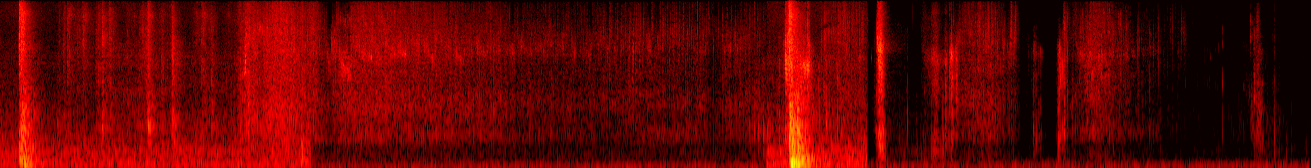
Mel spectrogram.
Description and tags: Stabbing, Cutting, and spurting artery
Stabbing, cutting, and spurting blood,
stabbing, cutting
